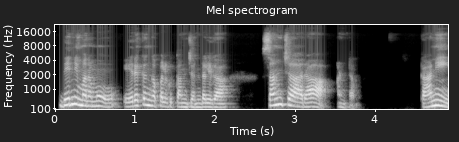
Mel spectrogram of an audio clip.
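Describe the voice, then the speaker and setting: A woman giving a lesson on pronouncing shlokas, explaining slowly and demonstrating each sound with stressed examples. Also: fairly high pitch, a little mellow, breathy edge. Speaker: advocate teaching shloka pronunciation.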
